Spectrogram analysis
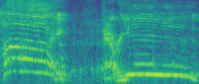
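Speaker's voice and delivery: very high, swooping Southern drawl, "hi" stretched out. Teaching a group about Southern speech, the speaker demonstrates a stretched-out Southern accent. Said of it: "They stretch the words out".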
